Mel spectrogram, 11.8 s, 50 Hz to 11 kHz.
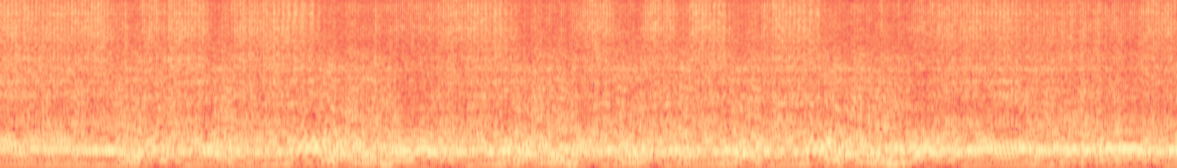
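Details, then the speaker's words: Honda XR80R first start, fuel on reserve, no carburetor leaks: small single revs up and down in smooth swells, no misses, stumbles or popping; normal running. "so it starts it runs it runs pretty good yes swinging around here yeah everything seemed to be going good about it"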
